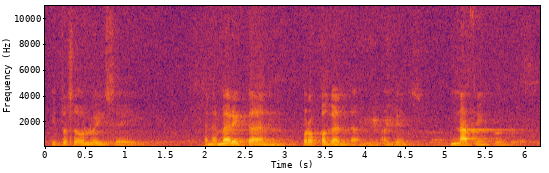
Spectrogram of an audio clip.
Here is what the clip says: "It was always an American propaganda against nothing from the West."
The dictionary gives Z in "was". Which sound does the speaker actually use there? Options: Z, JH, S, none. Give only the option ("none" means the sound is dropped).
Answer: S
